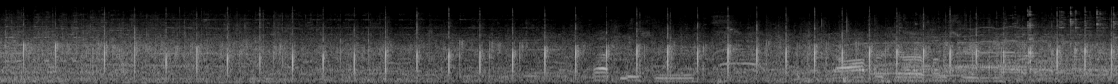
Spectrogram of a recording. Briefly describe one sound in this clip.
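Fans clap their hands in a steady rhythm.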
